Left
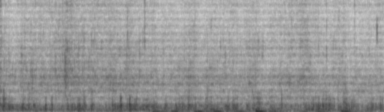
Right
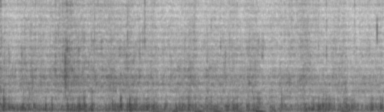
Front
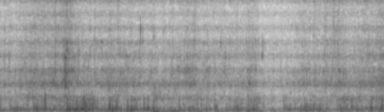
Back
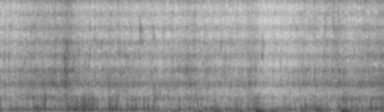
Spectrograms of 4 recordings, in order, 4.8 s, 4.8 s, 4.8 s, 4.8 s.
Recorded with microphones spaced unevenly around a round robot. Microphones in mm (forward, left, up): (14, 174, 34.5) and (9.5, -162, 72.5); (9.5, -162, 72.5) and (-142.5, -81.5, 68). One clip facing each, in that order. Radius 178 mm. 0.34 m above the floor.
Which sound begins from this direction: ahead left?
Running footsteps, at 1.9 s.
